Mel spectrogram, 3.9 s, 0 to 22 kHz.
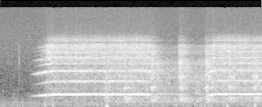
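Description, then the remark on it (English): A loud steam train whistle blows a long, steady harmonic tone, briefly breaking off and sounding again, over the rumbling, hissing chug of the engine. “Arriving on schedule tomorrow on Thursday, it's the 660 Fortune Special. Twice a week, the 660 pulls into Fortune Phone with an extra prize aboard.”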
